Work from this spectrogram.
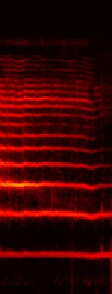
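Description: A single drawn-out cat meow, clear and close, with a strong steady tone that fades gently over about a second and a half; no other sounds.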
